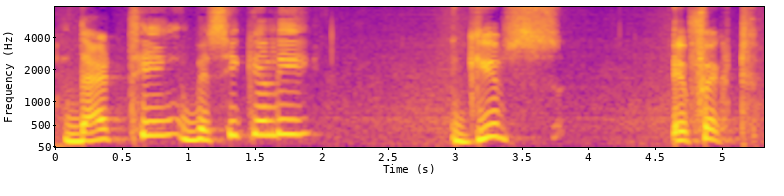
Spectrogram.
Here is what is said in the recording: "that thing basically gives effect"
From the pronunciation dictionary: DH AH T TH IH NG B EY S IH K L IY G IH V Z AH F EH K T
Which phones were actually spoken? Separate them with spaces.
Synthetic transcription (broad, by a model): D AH T T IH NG B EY S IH K L IY G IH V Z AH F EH K T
